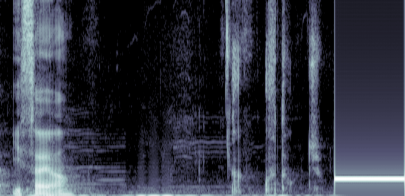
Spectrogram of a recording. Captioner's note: whispering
